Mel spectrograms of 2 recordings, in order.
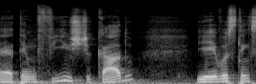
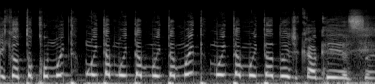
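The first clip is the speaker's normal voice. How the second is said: squeaky, very high, tiny little voice. Act out a soldier answering his captain, in a put-on tiny little voice. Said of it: "Uma vozinha assim".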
